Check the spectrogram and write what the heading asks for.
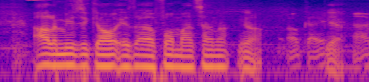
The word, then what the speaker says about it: IV Montana: It's pronounced For Montana, but a lot of people say IV.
